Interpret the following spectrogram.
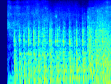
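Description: Intro sound effect: a rapid, even train of mechanical clicks, about ten a second, like clockwork gears ratcheting, swelling into a whoosh near the end.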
